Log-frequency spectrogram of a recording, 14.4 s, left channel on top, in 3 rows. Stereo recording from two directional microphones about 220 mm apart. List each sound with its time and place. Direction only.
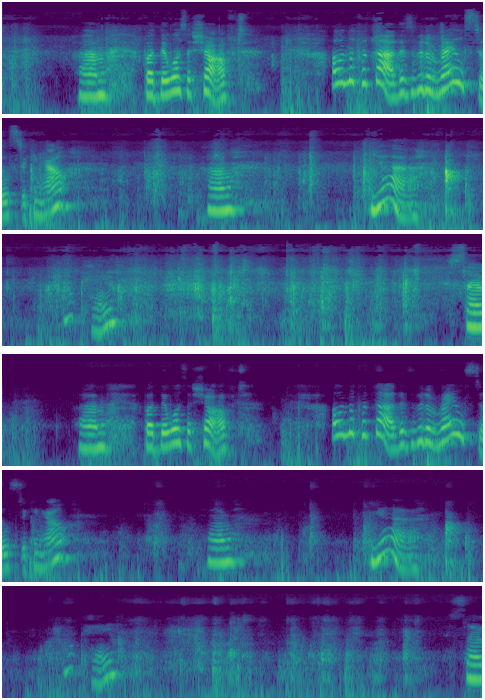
0.8 s a woman's voice: 40° left (ahead or behind)
6.8 s a woman's voice: 30° left (ahead or behind)
8.4 s speech: 35° left (ahead or behind)
10.2 s dog: 35° left (ahead or behind)
12.8 s a sound: 35° left (ahead or behind)
14.3 s a woman's voice: 40° left (ahead or behind)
